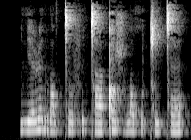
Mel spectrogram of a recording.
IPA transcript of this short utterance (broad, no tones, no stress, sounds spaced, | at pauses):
lʲ ɛ ɭ e r a lˠ ǀ ɯ f ɾ i ǀ a ǃ e ʃ i̤ lˠ ɛ χʷ i ǁ i ǀ ɛ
